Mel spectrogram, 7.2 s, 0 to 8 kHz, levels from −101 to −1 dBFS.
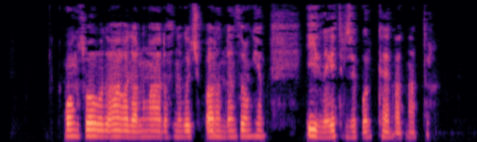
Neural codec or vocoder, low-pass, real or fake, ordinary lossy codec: codec, 16 kHz, 16 kbps, FreqCodec, smaller model; 7.2 kHz; fake; MP3, 32 kbps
